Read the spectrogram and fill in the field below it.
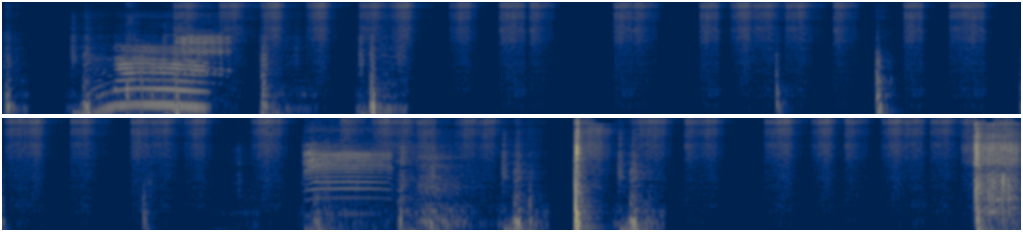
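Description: Footsteps tread softly over grass.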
